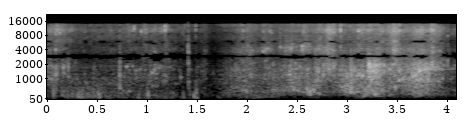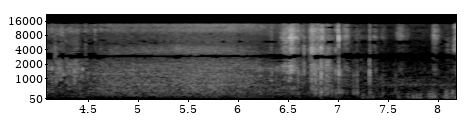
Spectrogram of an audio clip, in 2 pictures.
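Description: A canoe is dragged by hand through shallow water, giving a close, swelling wash and scrape of hull and splashing for several seconds, with wind noise and scattered sloshes toward the end.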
